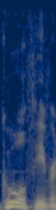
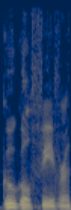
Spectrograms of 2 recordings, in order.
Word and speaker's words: ghoul fever: a privy that and that's pronounced ghoul fever not Google fever that's an entirely different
